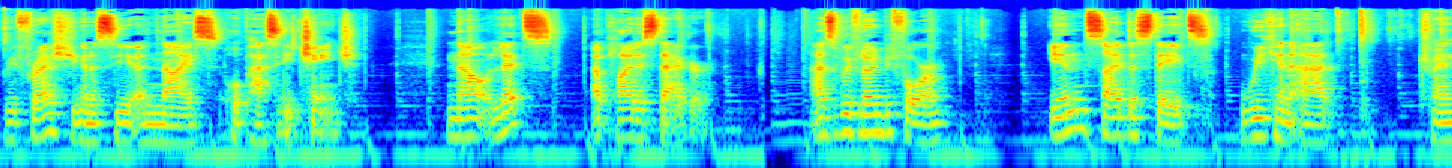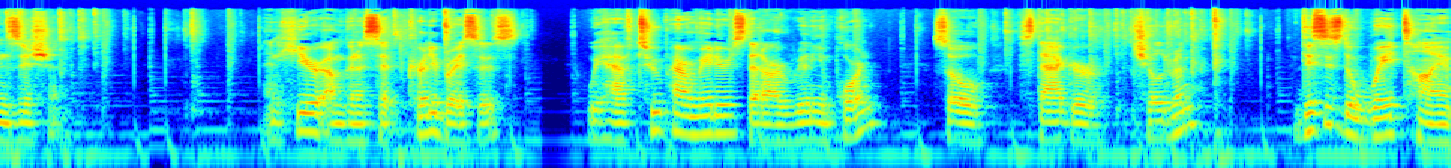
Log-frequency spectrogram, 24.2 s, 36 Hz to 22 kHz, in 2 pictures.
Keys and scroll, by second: 11.1-14.0 typing, 15.4 shift+[, 15.8 shift+Return, 16.6 Return, 20.0-22.6 typing.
